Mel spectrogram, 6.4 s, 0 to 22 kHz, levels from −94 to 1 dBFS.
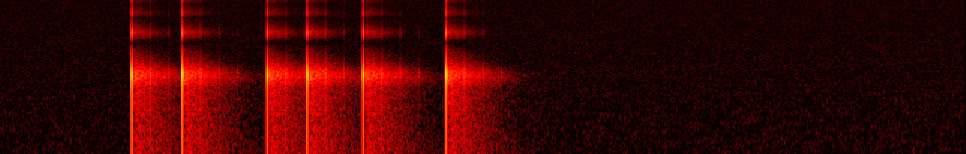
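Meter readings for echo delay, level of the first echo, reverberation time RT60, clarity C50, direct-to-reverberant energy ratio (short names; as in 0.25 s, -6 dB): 0.123 s, -20.0 dB, 1.0 s, 12.5 dB, 10.0 dB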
